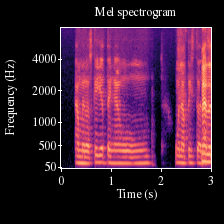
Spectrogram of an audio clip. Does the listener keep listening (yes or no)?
no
